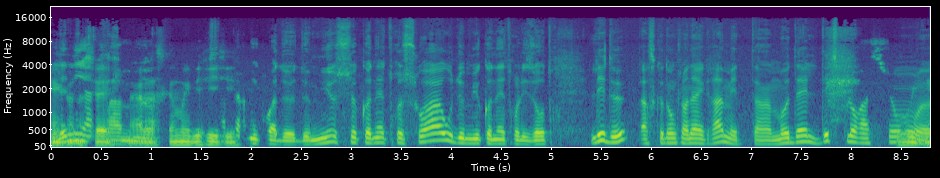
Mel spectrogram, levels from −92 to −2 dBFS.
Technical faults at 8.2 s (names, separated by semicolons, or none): speech suppressed in double talk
